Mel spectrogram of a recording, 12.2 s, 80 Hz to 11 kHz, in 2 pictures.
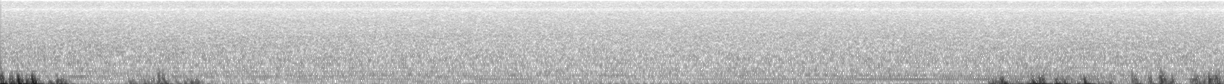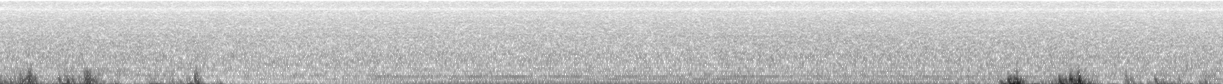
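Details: Hunter 12-inch oscillating desk fan running in oscillation after full-power run: soft even hum with no knocking or ticking through the sweep, a few rustles between; fan runs healthy.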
